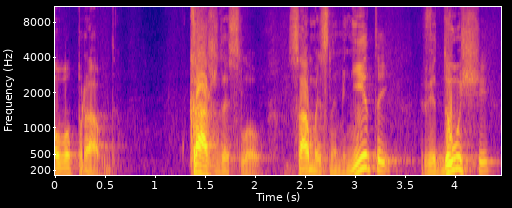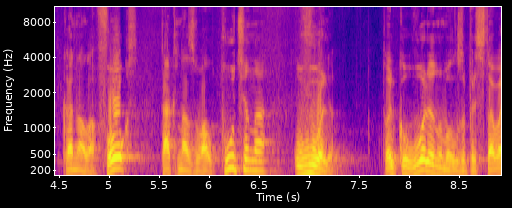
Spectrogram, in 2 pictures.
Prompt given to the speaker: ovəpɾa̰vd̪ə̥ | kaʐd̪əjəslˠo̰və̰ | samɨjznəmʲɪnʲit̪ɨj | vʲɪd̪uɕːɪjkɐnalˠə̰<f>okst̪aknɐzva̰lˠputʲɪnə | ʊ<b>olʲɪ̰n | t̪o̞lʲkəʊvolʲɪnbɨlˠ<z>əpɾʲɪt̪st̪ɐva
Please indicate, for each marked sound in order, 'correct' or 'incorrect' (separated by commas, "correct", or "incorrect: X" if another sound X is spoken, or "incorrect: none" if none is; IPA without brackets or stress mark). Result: correct, incorrect: v, correct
